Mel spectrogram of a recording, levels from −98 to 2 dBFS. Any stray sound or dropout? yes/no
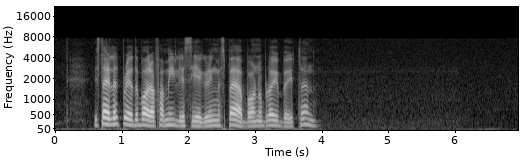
no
